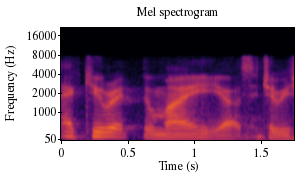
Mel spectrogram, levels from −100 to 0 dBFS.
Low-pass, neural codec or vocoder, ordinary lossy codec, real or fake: none; codec, 16 kHz, 0.8 kbps, ZipCodec; none; fake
